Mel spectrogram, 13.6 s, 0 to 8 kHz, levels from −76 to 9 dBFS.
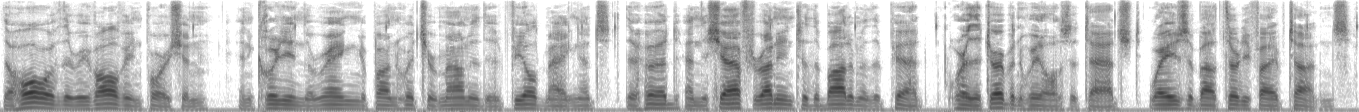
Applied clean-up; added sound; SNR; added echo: none; none; none; none.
